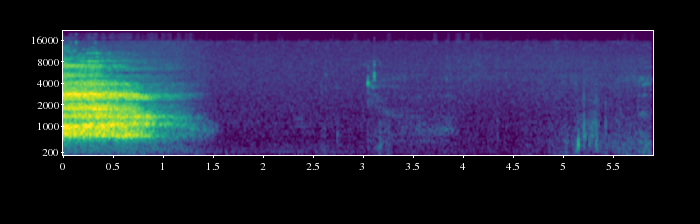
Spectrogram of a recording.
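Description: A long, breathy exhale through the mouth during a yoga breathing exercise, loud and close at first and fading over about a second, then near silence with faint small rustles.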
